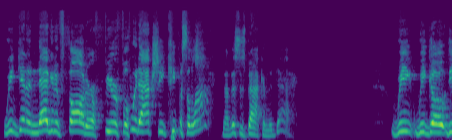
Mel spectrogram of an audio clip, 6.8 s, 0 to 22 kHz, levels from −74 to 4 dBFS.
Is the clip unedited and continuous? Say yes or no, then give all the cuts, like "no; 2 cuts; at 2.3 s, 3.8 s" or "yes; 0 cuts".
no; 2 cuts; at 1.9 s, 3.2 s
